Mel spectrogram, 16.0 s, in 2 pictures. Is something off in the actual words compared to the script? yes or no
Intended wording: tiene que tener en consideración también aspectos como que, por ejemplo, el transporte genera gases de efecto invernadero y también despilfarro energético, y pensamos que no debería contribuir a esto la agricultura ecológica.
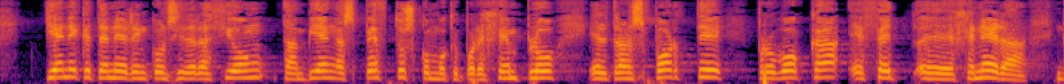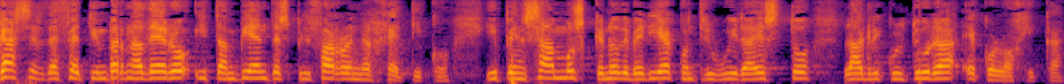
no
